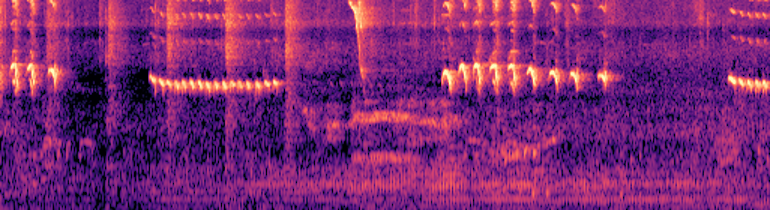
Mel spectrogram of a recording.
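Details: Blue-winged leafbird, eight years old, giving odd sounds: series of rapid clipped chirping notes repeated in short bursts, with a quick descending sweep midway and faint background hum.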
